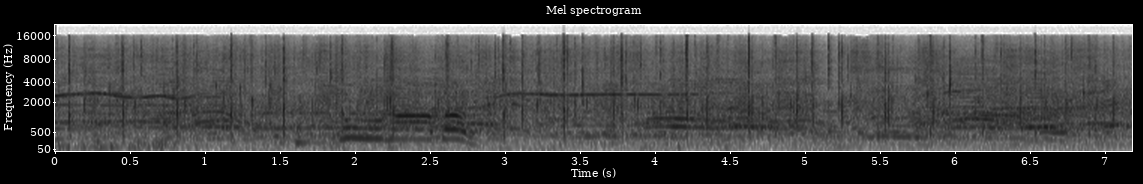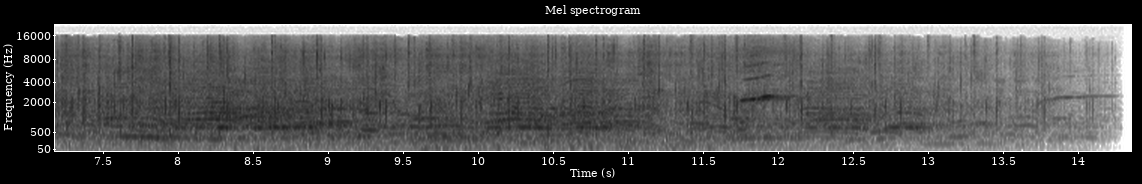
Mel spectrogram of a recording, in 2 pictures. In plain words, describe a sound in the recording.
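Men and women in the audience cheer and shout.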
